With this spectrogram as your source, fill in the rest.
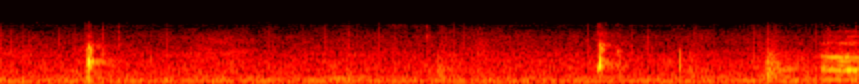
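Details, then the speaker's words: Hiccups in a baby, repeated hiccup sounds; he also hiccuped often in the womb. "you got some hiccups? You hiccuping? Hiccups. Oh, hiccups."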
